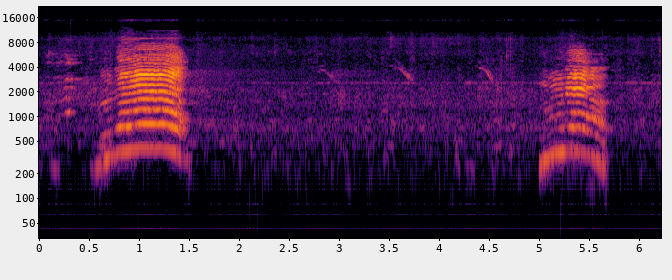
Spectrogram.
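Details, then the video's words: A single goat lets out two harsh, nasal screams, a long one near the start and a shorter one five seconds later, separated by near silence with faint chirps. "Best goat sound in the world | goat sound | goat sounds | goat screaming"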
